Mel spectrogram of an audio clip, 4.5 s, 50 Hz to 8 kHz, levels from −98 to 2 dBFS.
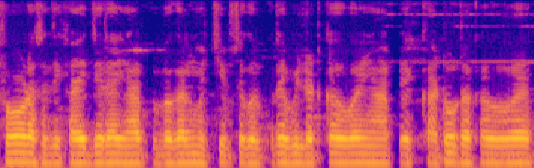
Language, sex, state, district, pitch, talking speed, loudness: Hindi, male, Chhattisgarh, Raipur, 115 Hz, 325 wpm, -17 LUFS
